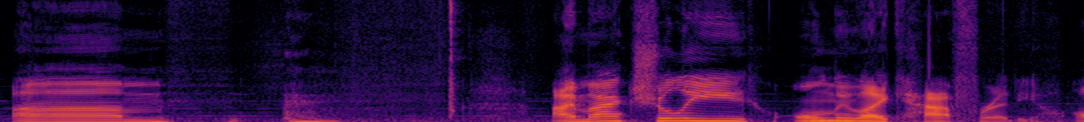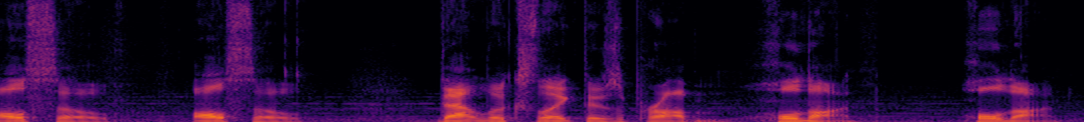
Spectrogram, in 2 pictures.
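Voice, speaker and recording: A man chatting casually on a livestream as host, rambling and halting in asides to viewers. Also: medium pitch, sing-song, a bit bright, faint music behind. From Canada. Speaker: streamer, VTuber host.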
